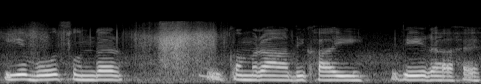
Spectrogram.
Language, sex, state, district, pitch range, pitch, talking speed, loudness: Hindi, female, Haryana, Jhajjar, 200-215 Hz, 205 Hz, 100 wpm, -15 LUFS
